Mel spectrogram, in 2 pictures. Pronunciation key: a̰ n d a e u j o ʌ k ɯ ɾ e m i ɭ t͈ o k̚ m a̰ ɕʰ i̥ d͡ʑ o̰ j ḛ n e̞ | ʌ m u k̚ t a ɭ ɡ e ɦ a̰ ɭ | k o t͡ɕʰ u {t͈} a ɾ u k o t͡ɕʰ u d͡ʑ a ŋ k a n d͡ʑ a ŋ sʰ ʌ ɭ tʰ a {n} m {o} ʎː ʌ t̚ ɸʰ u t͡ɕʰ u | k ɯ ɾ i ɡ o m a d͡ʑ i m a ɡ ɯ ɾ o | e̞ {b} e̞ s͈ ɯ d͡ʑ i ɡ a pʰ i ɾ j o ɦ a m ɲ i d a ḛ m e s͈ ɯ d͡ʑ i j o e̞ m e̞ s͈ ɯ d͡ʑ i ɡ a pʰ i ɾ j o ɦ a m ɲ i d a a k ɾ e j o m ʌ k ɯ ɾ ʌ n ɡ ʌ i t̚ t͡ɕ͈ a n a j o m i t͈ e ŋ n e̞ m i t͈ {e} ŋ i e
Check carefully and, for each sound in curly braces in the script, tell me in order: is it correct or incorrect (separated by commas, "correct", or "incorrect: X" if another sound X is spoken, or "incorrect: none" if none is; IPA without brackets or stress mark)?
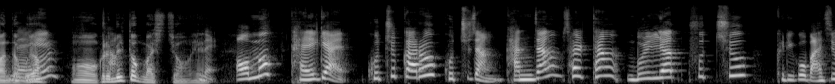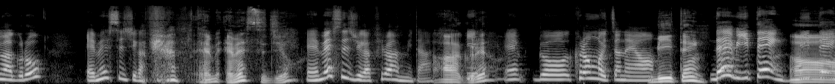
incorrect: k͈, incorrect: ŋ, incorrect: u, incorrect: m, correct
